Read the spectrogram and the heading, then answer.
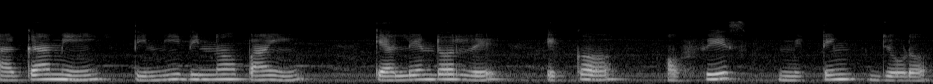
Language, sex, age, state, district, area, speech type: Odia, female, 18-30, Odisha, Cuttack, urban, read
